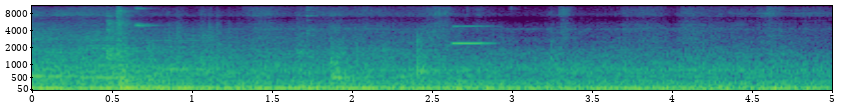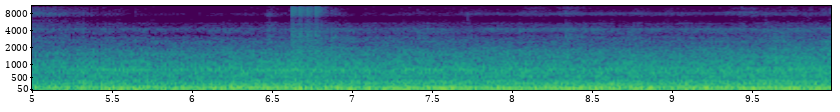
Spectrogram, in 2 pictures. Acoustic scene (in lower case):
elevator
